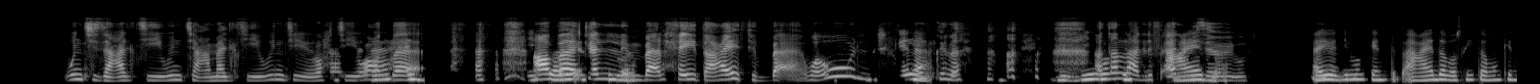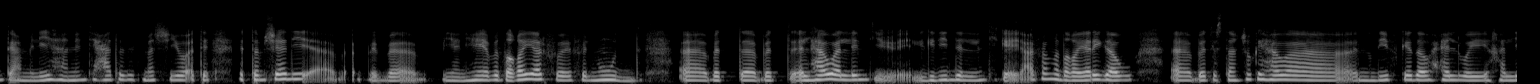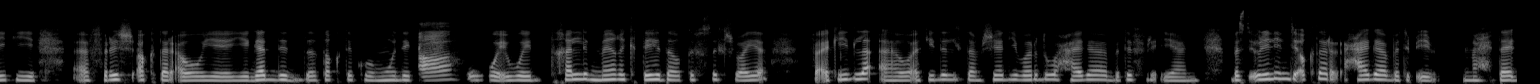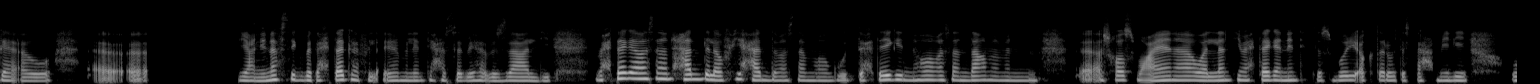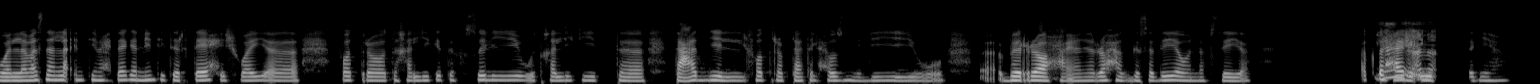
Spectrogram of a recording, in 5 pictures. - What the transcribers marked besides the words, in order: other background noise; laugh; laugh; unintelligible speech; in English: "المود"; in English: "فريش"; in English: "ومودِك"
- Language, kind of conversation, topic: Arabic, podcast, إزاي بتواسي نفسك في أيام الزعل؟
